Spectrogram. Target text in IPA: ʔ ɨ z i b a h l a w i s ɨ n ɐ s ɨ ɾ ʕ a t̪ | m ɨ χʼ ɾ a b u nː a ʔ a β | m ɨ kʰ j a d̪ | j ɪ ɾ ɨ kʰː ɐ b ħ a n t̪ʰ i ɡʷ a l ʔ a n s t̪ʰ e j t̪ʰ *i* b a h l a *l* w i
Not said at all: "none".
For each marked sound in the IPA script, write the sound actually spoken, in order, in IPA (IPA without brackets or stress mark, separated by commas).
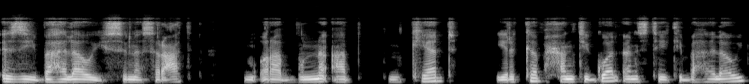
i, none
